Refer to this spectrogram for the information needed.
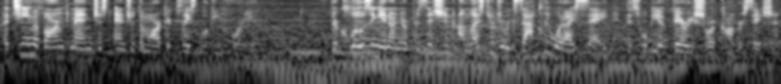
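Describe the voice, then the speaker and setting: A woman playing a brisk, commanding American intelligence agent, clipped and dry as she directs an operative. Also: low voice, animated, loud music behind the voice. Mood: brisk, controlled.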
